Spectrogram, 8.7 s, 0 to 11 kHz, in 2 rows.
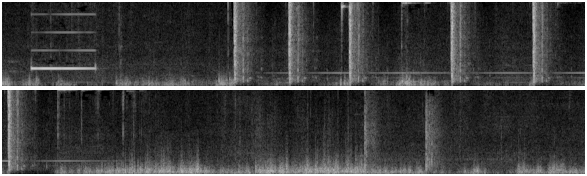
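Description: An electronic shot timer beeps once, then a CZ 75 pistol fires a rapid string of about eight shots, with two more shots near the end. A faint high ringing hangs under the first string.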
